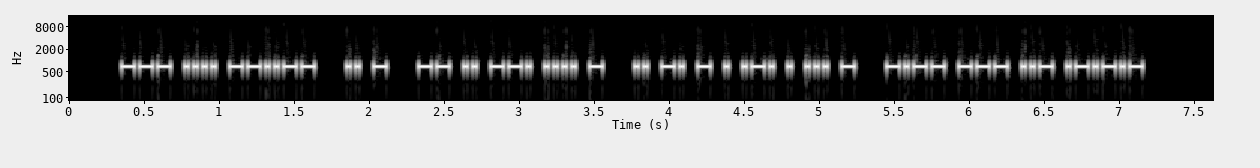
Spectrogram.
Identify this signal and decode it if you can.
Morse code, heard as a keyed tone, about 40 wpm, 700 Hz. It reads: OH, IT MIGHT INTEREST YOU.
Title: Sentences from Top 1000 Words - Review Part 2 - 40wpm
